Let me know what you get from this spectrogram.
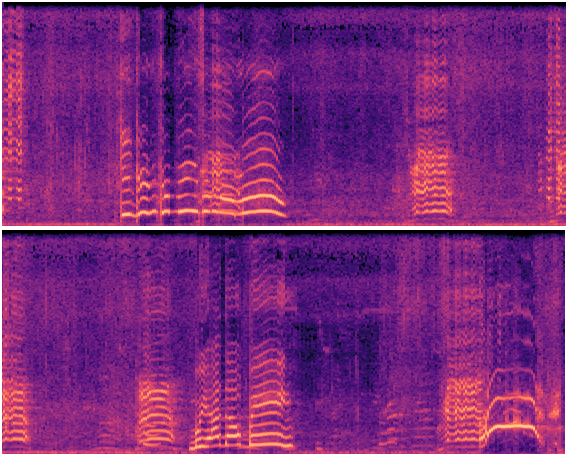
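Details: While a child plays with it, a goat bleats again and again: quavering, nasal cries in short bursts every couple of seconds, the last one higher and drawn out, among loud chatter and exclamations.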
